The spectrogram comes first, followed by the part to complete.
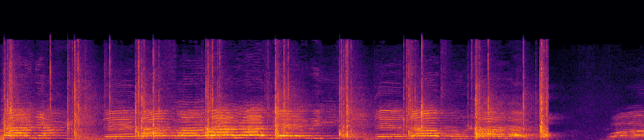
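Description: A group of children singing a song together in unison, clapping their hands in rhythm as they sing. The singing and clapping stop abruptly near the end.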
